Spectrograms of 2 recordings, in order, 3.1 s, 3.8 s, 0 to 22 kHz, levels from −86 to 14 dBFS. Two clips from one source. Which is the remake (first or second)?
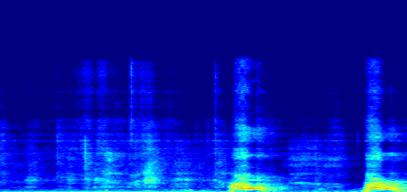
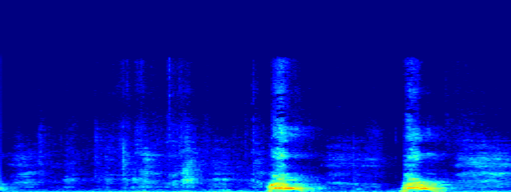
first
